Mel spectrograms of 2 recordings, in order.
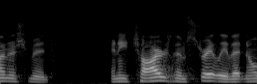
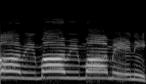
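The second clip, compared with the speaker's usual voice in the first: mock child crying, much higher, louder, slower; 13 semitones higher, 8 dB louder than usual. Retelling a cartoon boy with a scraped knee running through the house, imitating a child crying. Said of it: "running through the house crying".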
